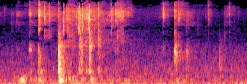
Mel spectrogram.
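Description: Faint, irregular light clicks and rattles of plastic pinch clamps on rubber tubes being handled and adjusted.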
